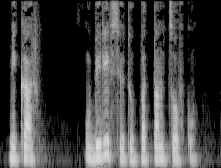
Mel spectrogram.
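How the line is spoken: Sharp curt command. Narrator (Russian): резко бросила

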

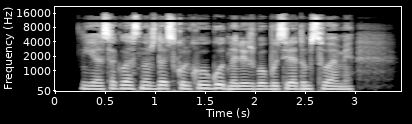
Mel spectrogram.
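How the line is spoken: Trembling, faltering babble. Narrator (Russian): дрожащим голосом пролепетала Иза

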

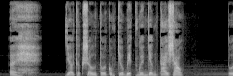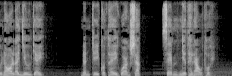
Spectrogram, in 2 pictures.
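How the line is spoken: Sighing man. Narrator (Vietnamese): ông thở dài nói

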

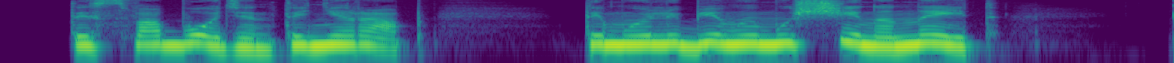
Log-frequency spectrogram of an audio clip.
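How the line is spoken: Shout. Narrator (Russian): крикнула

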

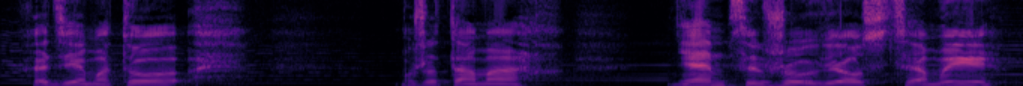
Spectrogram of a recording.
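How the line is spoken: Grumbled. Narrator (Belarusian): Раман Сёмачкін буркнуў

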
